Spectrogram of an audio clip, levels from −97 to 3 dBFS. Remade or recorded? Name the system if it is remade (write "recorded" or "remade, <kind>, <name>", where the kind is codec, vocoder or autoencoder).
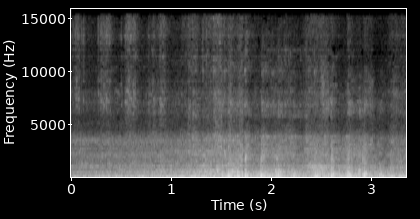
remade, vocoder, BigVGAN v2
